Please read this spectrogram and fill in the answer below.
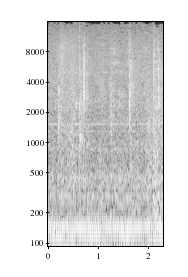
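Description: A few faint, irregular clicks from a Bible and a wooden lectern being handled, over a steady low hum.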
